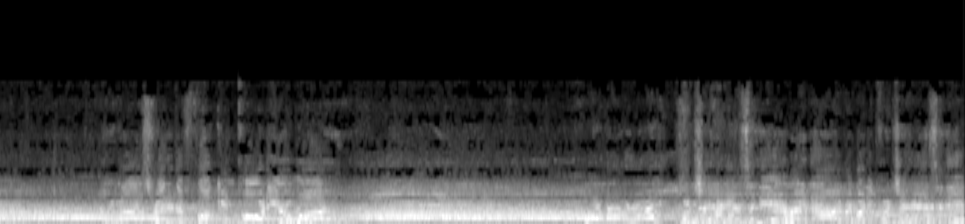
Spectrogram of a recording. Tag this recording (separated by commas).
Speech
